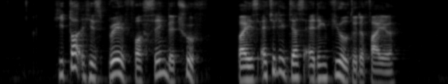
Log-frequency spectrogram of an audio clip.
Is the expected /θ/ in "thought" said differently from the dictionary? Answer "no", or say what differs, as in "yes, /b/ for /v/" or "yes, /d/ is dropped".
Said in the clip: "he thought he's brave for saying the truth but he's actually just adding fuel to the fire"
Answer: yes, /t/ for /θ/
